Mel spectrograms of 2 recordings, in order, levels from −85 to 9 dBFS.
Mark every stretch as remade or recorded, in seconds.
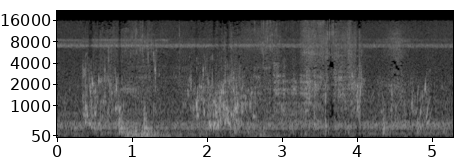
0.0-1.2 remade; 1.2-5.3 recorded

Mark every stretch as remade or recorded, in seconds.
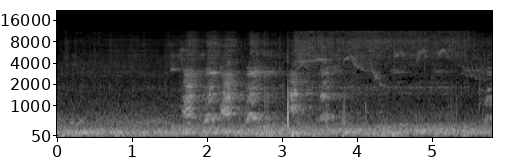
0.0-0.6 recorded; 0.6-2.4 remade; 2.4-5.8 recorded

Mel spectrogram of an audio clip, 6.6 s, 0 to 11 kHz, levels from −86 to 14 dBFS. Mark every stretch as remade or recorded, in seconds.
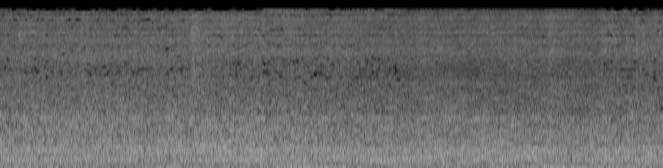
0.0-4.0 recorded; 4.0-6.0 remade; 6.0-6.6 recorded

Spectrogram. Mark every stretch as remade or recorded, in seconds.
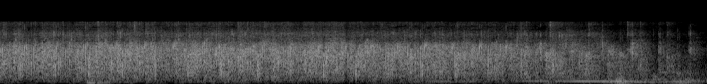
0.0-2.5 recorded; 2.5-3.6 remade; 3.6-5.6 recorded; 5.6-6.5 remade; 6.5-7.1 recorded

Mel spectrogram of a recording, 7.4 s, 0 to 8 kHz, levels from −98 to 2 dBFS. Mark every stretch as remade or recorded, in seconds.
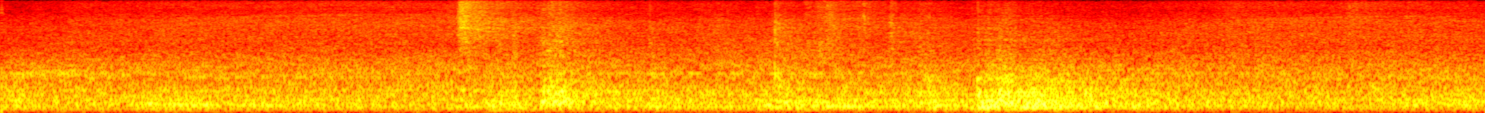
0.0-2.6 remade; 2.6-3.2 recorded; 3.2-5.0 remade; 5.0-7.4 recorded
